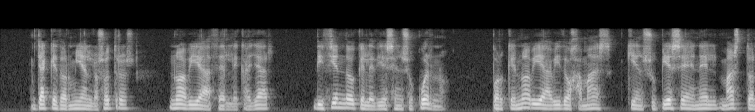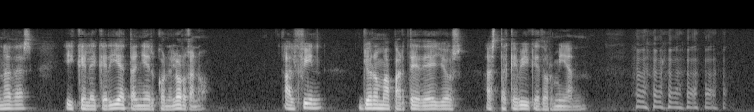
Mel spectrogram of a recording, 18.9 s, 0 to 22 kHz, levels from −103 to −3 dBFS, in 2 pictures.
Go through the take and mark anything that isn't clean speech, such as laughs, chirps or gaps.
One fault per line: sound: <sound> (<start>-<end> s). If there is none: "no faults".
sound: laugh (17.0-18.5 s)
